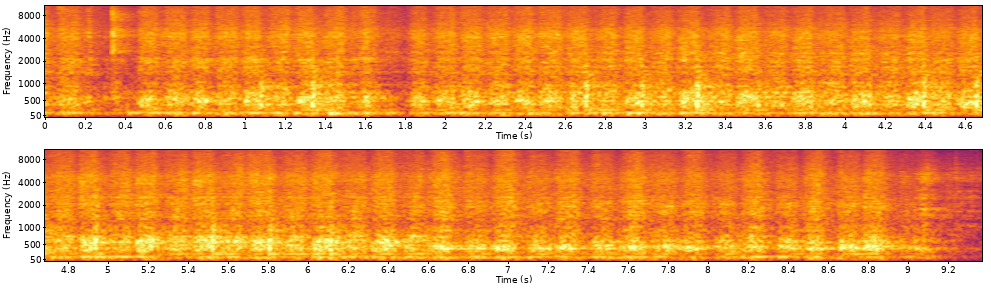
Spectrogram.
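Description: An onion is rubbed steadily against a fine grater, making a continuous rasping scrape with fast, even back-and-forth strokes, fairly loud and with no talking.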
